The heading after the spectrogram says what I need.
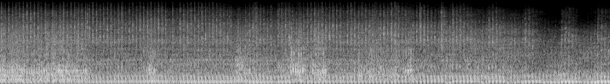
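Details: Simplicity SS922e single-stage snowblower just serviced, running outdoors in the cold about 50° colder than the 60° garage where it ran fine: fast rough idle swells and sags every second or so; surging, owner suspects the carburetor needs more cleaning.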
